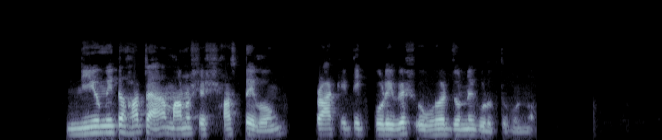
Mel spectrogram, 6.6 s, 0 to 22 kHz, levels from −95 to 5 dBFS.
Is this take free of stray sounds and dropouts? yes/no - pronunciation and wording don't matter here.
yes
